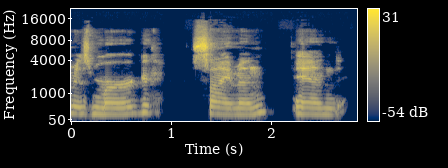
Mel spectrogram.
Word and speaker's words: Mrg: you my name is mg Simon and it's just three letters m RG and it's pronounced mg so you aren't mishearing anything and kirsty's not mispronouncing anything it really is mg I'm a professional organizer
